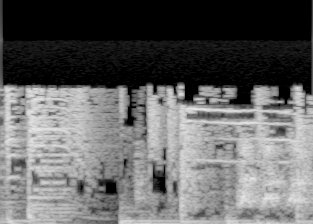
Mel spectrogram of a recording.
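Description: A dog barks and yips several times in quick succession, fairly loud, with a steady low musical hum running underneath.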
